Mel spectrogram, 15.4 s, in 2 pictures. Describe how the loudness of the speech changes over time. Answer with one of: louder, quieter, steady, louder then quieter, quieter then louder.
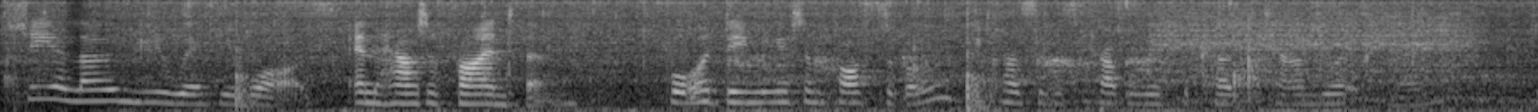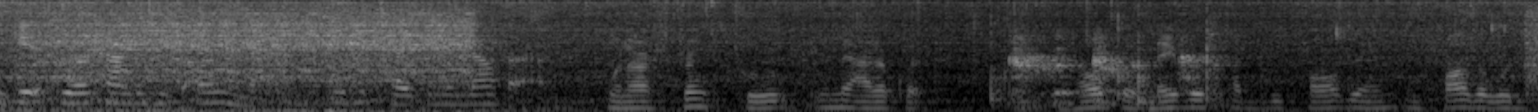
quieter.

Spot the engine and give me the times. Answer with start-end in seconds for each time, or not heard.
5.7-10.1.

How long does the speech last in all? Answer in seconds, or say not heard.
15 s.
